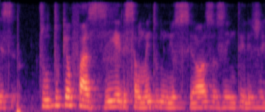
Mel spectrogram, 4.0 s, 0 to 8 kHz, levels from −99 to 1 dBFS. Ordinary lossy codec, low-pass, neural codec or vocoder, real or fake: none; 7.2 kHz; none; real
